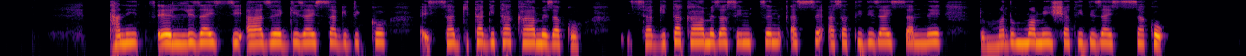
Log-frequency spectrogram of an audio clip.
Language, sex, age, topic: Gamo, female, 25-35, government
